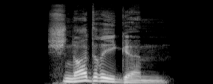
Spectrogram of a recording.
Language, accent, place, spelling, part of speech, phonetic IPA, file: German, Germany, Berlin, schnoddrigem, adjective, [ˈʃnɔdʁɪɡəm], De-schnoddrigem.ogg
- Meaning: strong dative masculine/neuter singular of schnoddrig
